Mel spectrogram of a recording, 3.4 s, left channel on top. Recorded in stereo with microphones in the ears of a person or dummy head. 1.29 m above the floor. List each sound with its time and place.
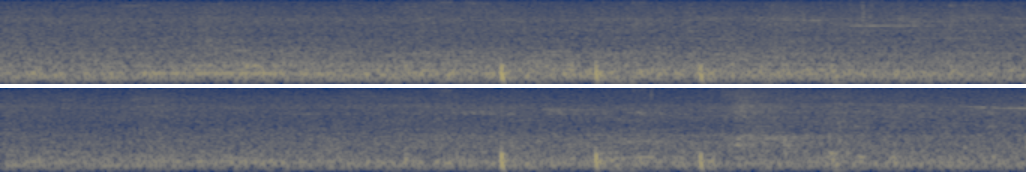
1.3 s writing: 20° right (ahead or behind)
